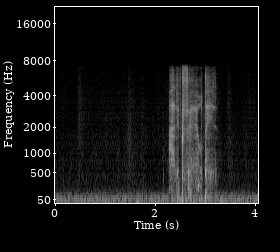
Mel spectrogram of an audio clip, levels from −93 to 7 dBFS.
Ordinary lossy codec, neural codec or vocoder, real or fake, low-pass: none; autoencoder, 22.05 kHz, a latent of 192 numbers a frame, VITS, trained on many speakers; fake; 7.2 kHz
